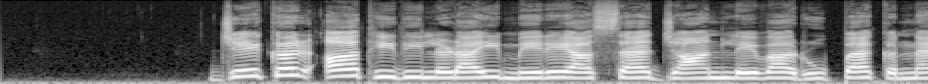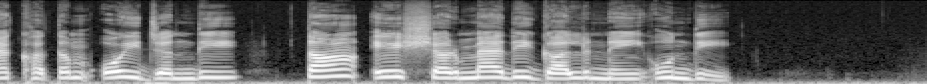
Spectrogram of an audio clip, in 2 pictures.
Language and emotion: Dogri, neutral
